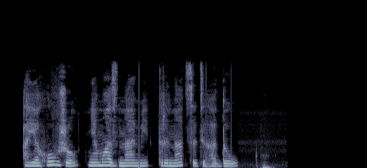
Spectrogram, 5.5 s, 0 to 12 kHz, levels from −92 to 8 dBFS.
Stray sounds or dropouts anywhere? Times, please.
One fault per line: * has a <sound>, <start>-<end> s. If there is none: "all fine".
* has a thud, 3.8-4.1 s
